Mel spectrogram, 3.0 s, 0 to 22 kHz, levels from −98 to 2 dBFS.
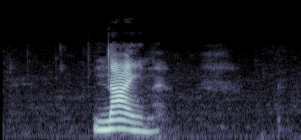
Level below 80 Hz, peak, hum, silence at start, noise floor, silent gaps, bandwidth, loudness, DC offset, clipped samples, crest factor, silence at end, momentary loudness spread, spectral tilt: -64 dBFS; -2 dBFS; none; 0.95 s; -65 dBFS; none; 7 kHz; -18 LUFS; under 0.1%; under 0.1%; 22 dB; 1.4 s; 20 LU; -5.5 dB/octave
